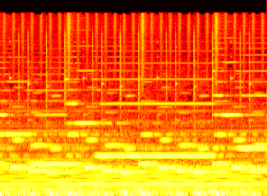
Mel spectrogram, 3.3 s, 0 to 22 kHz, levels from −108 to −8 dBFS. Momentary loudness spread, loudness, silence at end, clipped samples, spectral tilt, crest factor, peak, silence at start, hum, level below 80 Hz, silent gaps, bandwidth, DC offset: 1 LU; -16 LUFS; 0 s; under 0.1%; -5.5 dB/octave; 12 dB; -4 dBFS; 0 s; none; -22 dBFS; none; 17 kHz; 2%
